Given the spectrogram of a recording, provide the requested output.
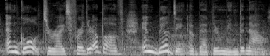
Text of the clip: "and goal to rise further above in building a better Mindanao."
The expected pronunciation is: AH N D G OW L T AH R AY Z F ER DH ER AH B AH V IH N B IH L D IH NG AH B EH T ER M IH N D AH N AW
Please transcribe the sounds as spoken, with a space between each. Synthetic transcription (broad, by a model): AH N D G OW L T AH R AY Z F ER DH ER AH B AH V IH N B IH L D IH NG AH B EH T ER M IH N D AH N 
